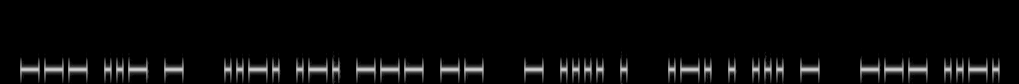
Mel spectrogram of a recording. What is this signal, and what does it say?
Morse code, heard as a keyed tone, about 21 wpm, 700 Hz. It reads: OUT FROM THE REST OF
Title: Sentences with 5-Word Phrases - 20wpm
